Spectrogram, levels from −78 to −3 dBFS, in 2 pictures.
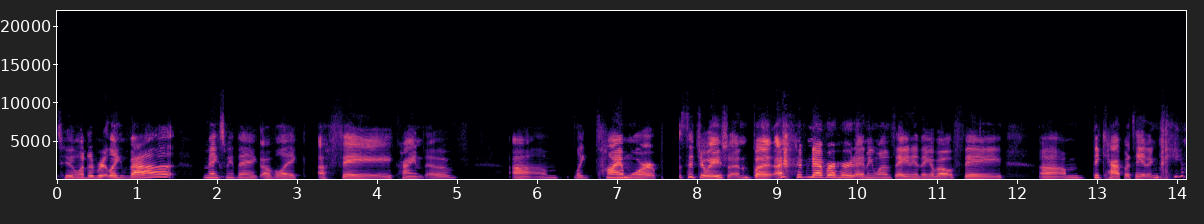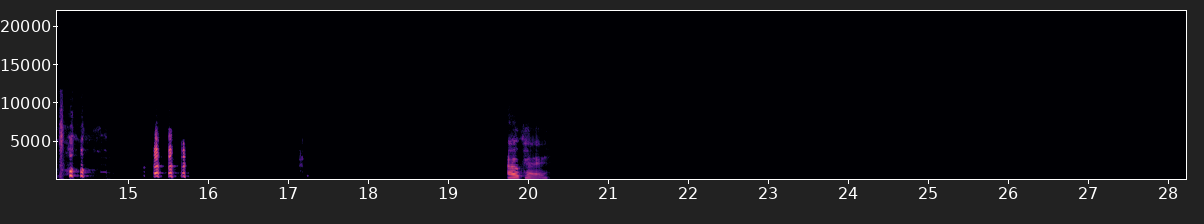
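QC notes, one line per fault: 5.82–6.25 s, CD scratch ticks: a blemish on the disc destroyed more data than error correction could rebuild on successive turns, so the player patched over the damaged samples, leaving three brief ticks in the speech, the longest well under a millisecond.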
